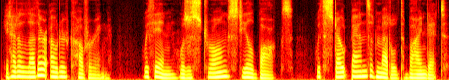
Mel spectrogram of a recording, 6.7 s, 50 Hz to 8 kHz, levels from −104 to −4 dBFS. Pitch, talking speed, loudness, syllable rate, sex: 155 Hz, 180 wpm, -17 LUFS, 4.5 syllables/s, female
